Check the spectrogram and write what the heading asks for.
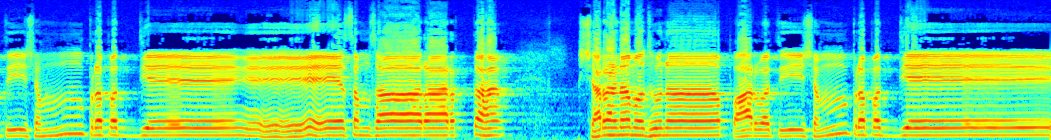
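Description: A man chanting a Sanskrit verse in melodic recitation style, holding long notes on a steady pitch with short ornamented turns. It runs in two long phrases, with a brief pause for breath about five seconds in.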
